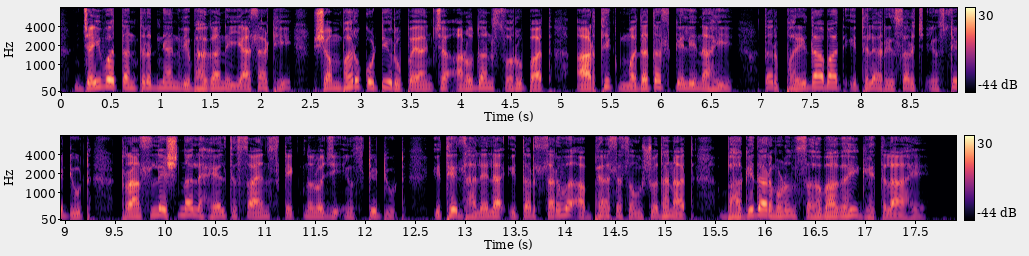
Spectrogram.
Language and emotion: Marathi, neutral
